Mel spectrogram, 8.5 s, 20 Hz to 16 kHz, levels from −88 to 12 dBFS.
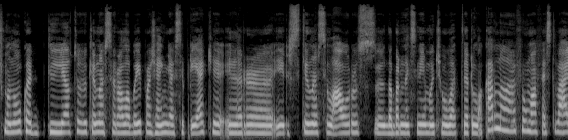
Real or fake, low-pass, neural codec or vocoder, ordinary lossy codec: fake; 14.4 kHz; codec, 44.1 kHz, 3.4 kbps, Pupu-Codec; MP3, 64 kbps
